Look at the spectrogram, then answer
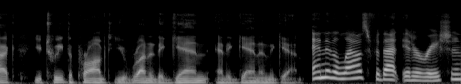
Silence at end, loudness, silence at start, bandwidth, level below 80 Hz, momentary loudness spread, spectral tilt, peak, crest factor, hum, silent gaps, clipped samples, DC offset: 0 s; -28 LUFS; 0 s; 12.5 kHz; -42 dBFS; 9 LU; -6.5 dB/octave; -10 dBFS; 18 dB; none; none; under 0.1%; under 0.1%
